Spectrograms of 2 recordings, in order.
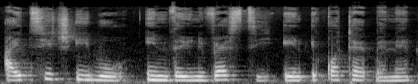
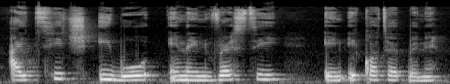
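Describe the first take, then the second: No difference in how they are said.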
